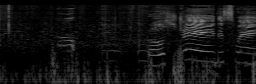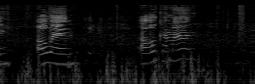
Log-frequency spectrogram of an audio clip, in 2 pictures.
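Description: A toddler babbles in a high voice nearby.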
